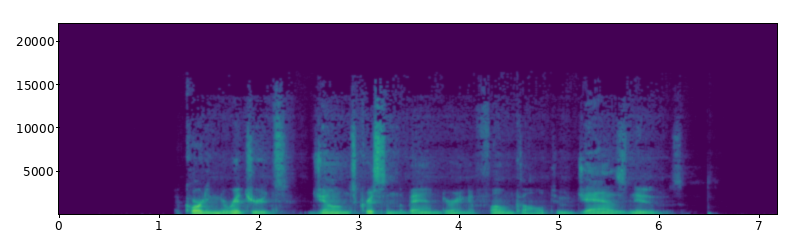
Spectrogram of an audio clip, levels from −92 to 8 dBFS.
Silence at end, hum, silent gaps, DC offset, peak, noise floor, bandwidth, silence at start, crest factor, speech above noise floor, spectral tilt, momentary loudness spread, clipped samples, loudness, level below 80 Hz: 0.95 s; none; none; under 0.1%; -4 dBFS; -88 dBFS; 15.5 kHz; 1.25 s; 24 dB; 62 dB; -5 dB/octave; 14 LU; under 0.1%; -26 LUFS; -52 dBFS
